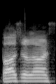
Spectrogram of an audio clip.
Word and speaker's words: Baudrillard: I actually do recommend you read Baudrillard's Simulacra and Simulation eventually, because it's very tied into all of this.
